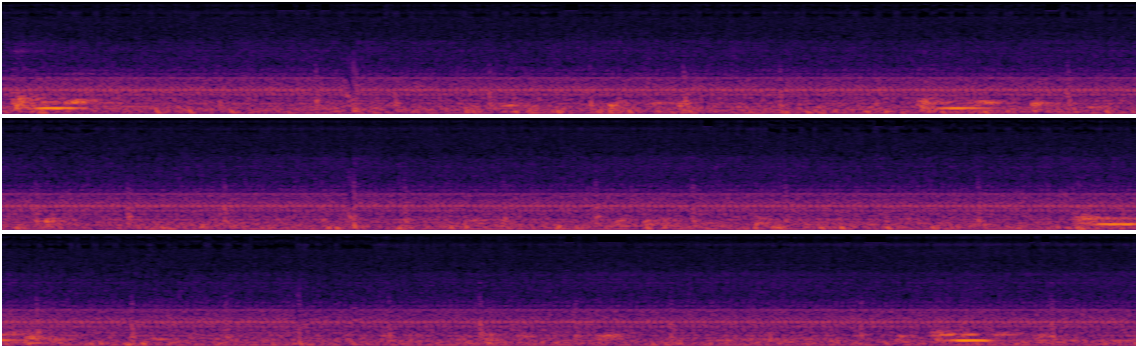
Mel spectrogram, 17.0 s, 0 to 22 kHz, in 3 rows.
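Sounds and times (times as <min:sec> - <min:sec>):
steady hum and rumble: 0:00.0 - 0:17.0.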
